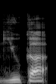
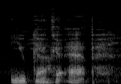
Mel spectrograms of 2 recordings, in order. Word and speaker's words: Yuka: It's called Yuka. I think that's how you pronounce it.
